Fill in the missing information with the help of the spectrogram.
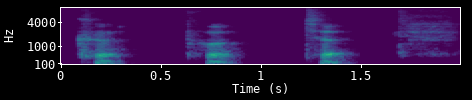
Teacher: So really you just kind of breathe when you say the letters K, P, and T.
